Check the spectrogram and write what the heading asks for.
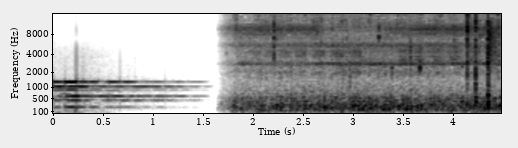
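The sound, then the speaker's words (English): A sustained tonal hum fades out, then a roaring campfire abruptly takes over: dense, steady crackling with a few sharp pops toward the end, and no voices. “Pull up a seat right next to this roaring fire we have here at Snap Judgment's Campfire Tales, the Primal episode.”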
